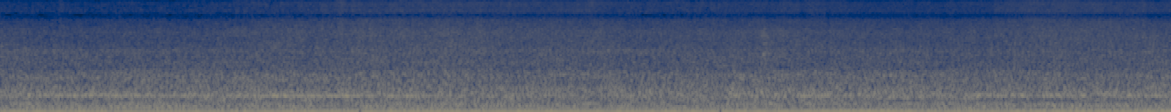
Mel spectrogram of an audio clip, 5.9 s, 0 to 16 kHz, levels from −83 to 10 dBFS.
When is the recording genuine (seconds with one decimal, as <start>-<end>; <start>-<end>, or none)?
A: 0.0-2.6; 3.1-3.6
